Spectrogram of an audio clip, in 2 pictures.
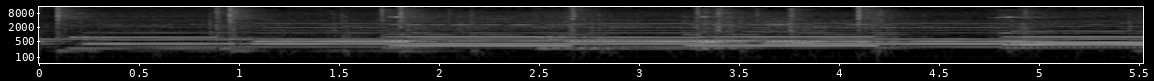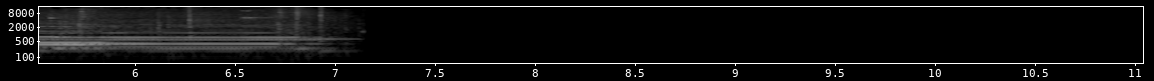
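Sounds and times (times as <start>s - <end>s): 
barrel organ: 0.0s - 7.2s.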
